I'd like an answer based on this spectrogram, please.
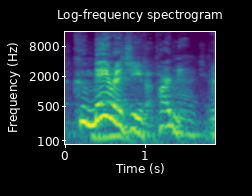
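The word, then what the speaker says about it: Kumarajīva: Thanks to no, I keep mispronouncing it. So now that I've tried to prefer it, Kumera Jiva. Pardon me, not Kumara Jiva. Kumera Jiva.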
